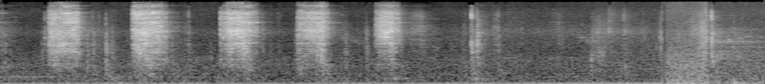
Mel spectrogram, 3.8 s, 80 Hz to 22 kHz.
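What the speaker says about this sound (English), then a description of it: "step 3 is remove the 10mm bolt in the center" A hand ratchet removing the 10mm center bolt on a Toyota Land Cruiser 200 Series (LX570) during a winch installation: six quick bursts of clicking pawl strokes, close and clear over a steady low hum, ending in a louder final rattle.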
